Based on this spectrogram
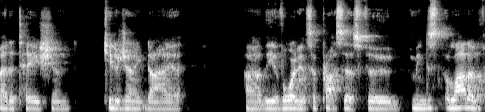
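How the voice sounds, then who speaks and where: At a moderate pace, a man talks in a plain, everyday voice. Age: 60s. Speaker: wine company founder. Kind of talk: interview conversation.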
